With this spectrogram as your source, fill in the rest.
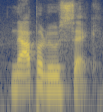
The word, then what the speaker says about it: Naparusek: little bit though about napolusic if if I'm pronouncing that right yep perfect sick I have a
